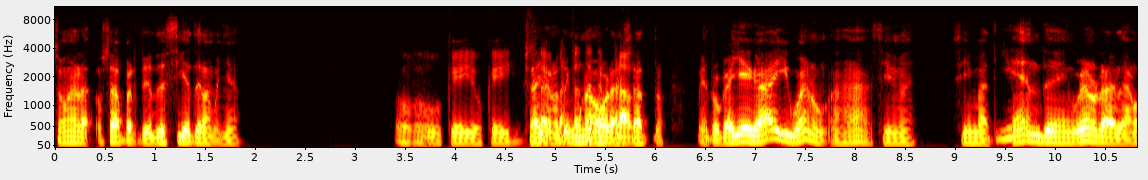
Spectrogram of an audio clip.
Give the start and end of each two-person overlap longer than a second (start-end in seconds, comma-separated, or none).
4.6-5.9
